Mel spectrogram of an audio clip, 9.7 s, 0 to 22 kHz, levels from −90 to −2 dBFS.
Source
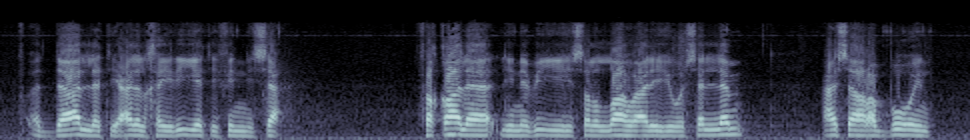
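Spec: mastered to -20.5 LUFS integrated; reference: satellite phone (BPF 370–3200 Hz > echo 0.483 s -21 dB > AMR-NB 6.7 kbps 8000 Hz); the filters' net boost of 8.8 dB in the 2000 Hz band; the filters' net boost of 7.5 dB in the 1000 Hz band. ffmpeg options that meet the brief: -af "highpass=370,lowpass=3.2k,equalizer=f=1k:t=o:g=9,equalizer=f=2k:t=o:g=8.5,aecho=1:1:483:0.0891" -ar 8000 -c:a libopencore_amrnb -b:a 6700

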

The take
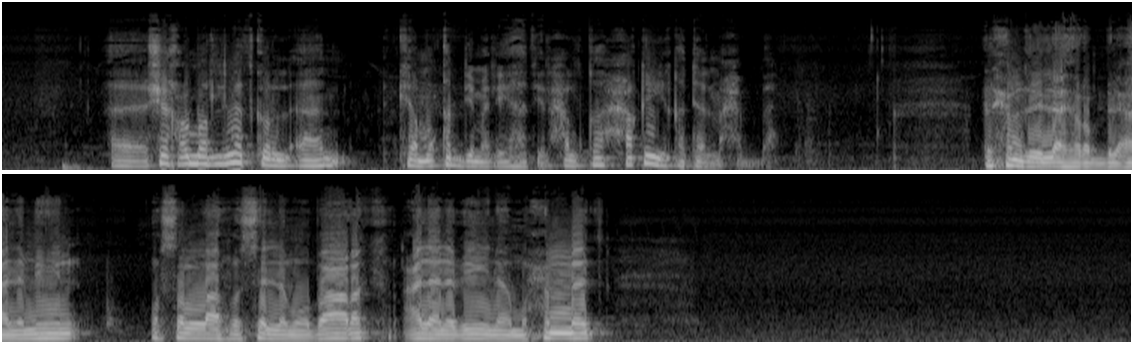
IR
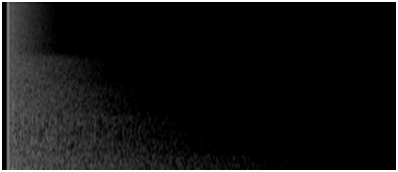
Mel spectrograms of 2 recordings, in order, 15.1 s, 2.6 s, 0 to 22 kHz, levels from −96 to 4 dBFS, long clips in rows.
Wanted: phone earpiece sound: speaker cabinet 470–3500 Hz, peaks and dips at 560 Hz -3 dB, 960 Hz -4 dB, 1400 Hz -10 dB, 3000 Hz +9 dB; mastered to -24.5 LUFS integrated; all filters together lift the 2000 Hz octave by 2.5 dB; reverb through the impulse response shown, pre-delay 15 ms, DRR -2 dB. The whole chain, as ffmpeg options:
-filter_complex "[0:a]equalizer=f=2k:t=o:g=4.5,asplit=2[a][b];[1:a]atrim=start_sample=2205,adelay=15[c];[b][c]afir=irnorm=-1:irlink=0,volume=2.5dB[d];[a][d]amix=inputs=2:normalize=0,highpass=470,equalizer=f=560:t=q:w=4:g=-3,equalizer=f=960:t=q:w=4:g=-4,equalizer=f=1.4k:t=q:w=4:g=-10,equalizer=f=3k:t=q:w=4:g=9,lowpass=f=3.5k:w=0.5412,lowpass=f=3.5k:w=1.3066,volume=11dB"

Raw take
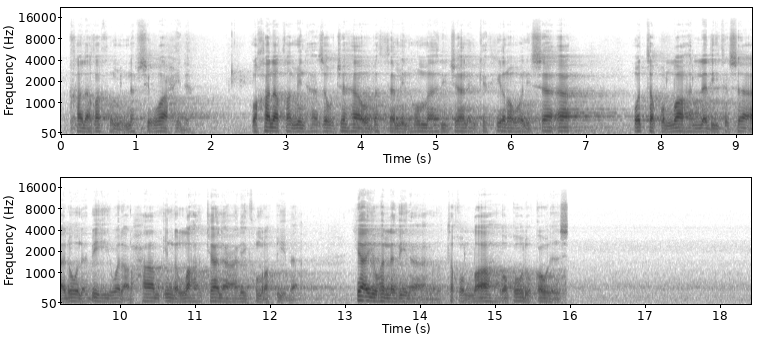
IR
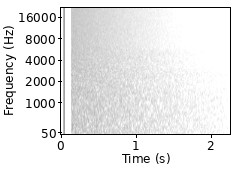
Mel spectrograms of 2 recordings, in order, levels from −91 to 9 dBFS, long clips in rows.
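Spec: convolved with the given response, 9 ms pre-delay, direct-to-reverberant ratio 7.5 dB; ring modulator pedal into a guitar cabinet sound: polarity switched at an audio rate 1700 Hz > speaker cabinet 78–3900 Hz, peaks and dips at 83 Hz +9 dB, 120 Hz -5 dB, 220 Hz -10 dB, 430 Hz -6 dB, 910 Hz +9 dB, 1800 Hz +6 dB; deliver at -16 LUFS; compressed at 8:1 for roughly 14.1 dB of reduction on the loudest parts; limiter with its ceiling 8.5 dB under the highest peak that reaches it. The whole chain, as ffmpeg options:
-filter_complex "[0:a]acompressor=threshold=-29dB:ratio=8,alimiter=limit=-24dB:level=0:latency=1,asplit=2[a][b];[1:a]atrim=start_sample=2205,adelay=9[c];[b][c]afir=irnorm=-1:irlink=0,volume=-5.5dB[d];[a][d]amix=inputs=2:normalize=0,aeval=exprs='val(0)*sgn(sin(2*PI*1700*n/s))':c=same,highpass=78,equalizer=f=83:t=q:w=4:g=9,equalizer=f=120:t=q:w=4:g=-5,equalizer=f=220:t=q:w=4:g=-10,equalizer=f=430:t=q:w=4:g=-6,equalizer=f=910:t=q:w=4:g=9,equalizer=f=1.8k:t=q:w=4:g=6,lowpass=f=3.9k:w=0.5412,lowpass=f=3.9k:w=1.3066,volume=15.5dB"

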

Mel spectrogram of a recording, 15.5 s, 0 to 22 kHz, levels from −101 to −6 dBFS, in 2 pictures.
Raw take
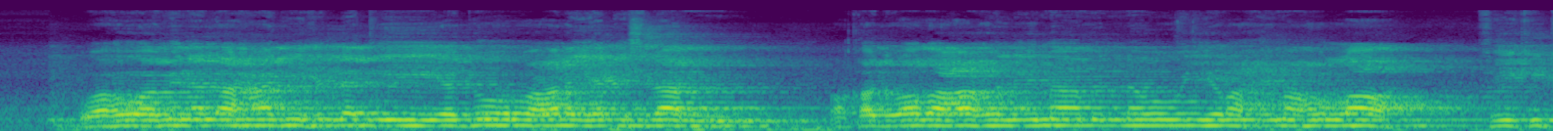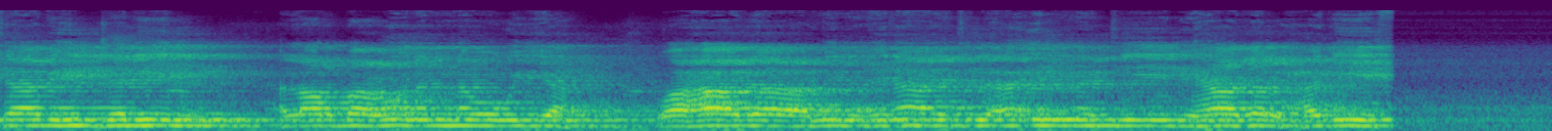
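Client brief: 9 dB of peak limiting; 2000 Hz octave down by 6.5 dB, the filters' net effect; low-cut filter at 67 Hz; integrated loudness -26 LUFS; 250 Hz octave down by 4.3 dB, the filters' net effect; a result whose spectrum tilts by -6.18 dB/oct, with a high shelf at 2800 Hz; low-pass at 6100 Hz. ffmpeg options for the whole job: -af "highpass=67,lowpass=6.1k,equalizer=f=250:t=o:g=-8,equalizer=f=2k:t=o:g=-6,highshelf=f=2.8k:g=-6.5,volume=1.5dB,alimiter=limit=-16dB:level=0:latency=1"

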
